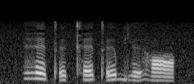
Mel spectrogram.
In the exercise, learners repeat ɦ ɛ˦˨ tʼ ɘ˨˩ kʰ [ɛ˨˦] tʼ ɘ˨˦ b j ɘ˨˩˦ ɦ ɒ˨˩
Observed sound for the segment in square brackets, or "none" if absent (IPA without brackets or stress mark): ɛ˨˦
